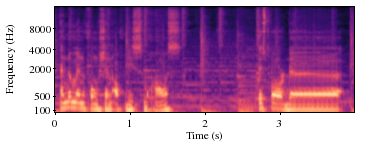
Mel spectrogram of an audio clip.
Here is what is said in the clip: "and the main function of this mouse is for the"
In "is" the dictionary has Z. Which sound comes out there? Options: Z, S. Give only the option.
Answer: S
